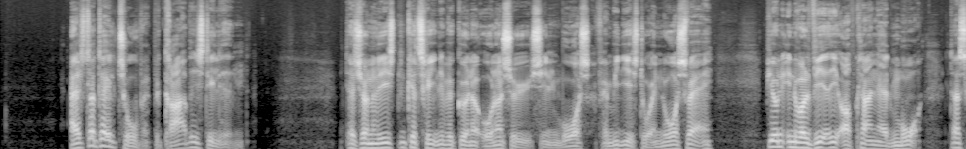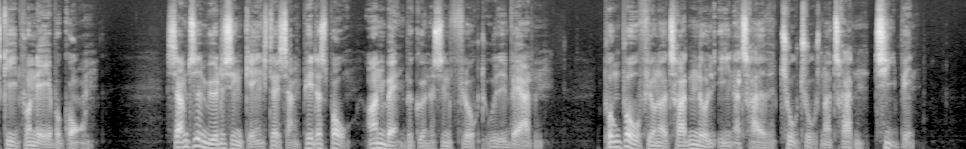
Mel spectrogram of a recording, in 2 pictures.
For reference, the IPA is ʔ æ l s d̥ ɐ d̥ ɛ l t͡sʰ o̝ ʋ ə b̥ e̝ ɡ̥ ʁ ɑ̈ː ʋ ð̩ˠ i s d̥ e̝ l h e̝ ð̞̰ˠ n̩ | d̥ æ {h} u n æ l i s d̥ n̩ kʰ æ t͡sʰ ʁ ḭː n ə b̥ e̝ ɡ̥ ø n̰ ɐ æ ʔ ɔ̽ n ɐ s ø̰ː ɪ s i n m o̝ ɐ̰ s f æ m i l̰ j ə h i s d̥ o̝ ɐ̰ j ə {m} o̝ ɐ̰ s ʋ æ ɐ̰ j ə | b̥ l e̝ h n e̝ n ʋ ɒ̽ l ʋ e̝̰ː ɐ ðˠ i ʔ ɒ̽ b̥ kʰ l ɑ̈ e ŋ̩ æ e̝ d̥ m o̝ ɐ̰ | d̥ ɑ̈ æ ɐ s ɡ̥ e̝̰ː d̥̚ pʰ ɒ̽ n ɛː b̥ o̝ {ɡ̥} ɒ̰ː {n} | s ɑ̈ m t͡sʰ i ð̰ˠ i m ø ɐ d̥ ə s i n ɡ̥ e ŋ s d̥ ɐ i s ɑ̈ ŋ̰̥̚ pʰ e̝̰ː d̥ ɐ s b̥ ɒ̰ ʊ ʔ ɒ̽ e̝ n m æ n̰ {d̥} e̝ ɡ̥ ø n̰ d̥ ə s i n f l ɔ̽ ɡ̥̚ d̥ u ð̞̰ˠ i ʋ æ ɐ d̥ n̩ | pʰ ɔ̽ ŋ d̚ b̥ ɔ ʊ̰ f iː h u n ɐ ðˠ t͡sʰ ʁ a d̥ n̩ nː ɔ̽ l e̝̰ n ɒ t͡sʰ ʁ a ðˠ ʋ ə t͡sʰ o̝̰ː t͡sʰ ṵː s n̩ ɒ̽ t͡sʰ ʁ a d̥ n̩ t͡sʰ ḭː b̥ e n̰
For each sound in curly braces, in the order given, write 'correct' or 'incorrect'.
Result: incorrect: ɕ, incorrect: n, correct, correct, incorrect: b̥

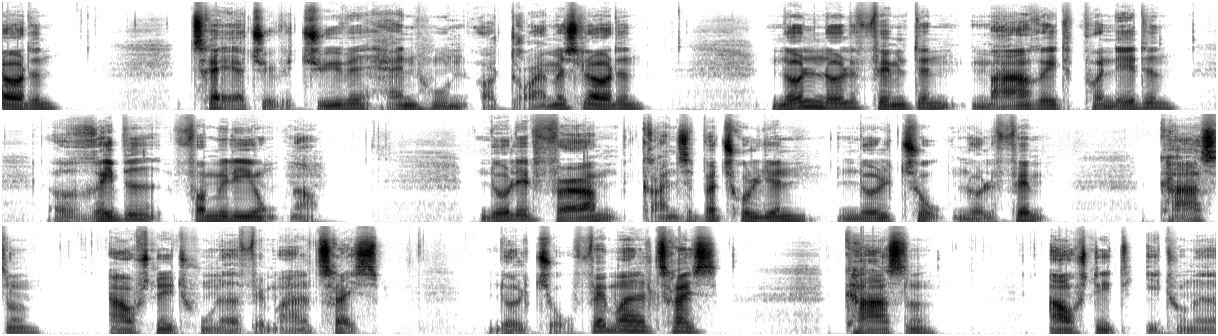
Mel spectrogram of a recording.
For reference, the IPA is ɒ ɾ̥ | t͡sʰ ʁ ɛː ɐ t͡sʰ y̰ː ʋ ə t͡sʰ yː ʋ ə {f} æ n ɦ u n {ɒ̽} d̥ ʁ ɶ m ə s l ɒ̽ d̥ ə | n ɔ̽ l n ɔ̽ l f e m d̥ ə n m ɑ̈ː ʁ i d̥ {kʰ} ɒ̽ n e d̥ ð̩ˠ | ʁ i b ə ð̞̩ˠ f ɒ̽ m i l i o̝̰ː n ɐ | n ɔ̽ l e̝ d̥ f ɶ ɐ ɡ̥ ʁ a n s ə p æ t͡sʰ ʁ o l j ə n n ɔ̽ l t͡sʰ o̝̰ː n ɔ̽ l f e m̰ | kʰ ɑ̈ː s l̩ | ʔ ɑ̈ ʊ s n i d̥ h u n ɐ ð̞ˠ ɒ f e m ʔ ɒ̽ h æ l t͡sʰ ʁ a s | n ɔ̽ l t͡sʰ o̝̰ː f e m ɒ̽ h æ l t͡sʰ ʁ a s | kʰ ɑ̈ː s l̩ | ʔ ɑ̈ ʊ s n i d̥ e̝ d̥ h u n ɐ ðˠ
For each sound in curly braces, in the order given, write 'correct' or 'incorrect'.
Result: incorrect: h, correct, incorrect: pʰ

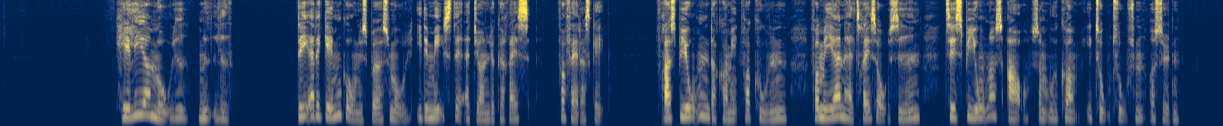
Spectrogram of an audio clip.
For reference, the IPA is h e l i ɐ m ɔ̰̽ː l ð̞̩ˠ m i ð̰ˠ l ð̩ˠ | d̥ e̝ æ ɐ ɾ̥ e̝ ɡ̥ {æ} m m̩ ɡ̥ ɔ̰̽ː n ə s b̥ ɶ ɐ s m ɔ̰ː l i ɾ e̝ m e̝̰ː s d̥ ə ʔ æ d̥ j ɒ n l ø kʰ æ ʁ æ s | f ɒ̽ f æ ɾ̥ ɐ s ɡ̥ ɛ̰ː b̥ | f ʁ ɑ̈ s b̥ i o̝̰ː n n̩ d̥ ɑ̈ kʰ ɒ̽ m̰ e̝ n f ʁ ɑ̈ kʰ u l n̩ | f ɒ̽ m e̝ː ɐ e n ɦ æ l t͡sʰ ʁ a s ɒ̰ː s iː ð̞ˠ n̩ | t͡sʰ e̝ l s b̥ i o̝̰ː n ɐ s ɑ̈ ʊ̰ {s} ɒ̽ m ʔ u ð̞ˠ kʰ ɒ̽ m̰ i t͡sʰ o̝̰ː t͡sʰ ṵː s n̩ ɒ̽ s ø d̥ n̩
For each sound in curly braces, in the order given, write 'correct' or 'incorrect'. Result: incorrect: e, correct

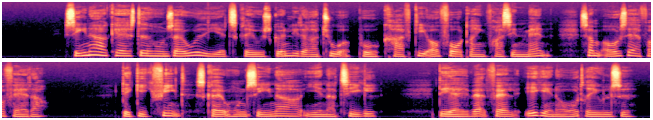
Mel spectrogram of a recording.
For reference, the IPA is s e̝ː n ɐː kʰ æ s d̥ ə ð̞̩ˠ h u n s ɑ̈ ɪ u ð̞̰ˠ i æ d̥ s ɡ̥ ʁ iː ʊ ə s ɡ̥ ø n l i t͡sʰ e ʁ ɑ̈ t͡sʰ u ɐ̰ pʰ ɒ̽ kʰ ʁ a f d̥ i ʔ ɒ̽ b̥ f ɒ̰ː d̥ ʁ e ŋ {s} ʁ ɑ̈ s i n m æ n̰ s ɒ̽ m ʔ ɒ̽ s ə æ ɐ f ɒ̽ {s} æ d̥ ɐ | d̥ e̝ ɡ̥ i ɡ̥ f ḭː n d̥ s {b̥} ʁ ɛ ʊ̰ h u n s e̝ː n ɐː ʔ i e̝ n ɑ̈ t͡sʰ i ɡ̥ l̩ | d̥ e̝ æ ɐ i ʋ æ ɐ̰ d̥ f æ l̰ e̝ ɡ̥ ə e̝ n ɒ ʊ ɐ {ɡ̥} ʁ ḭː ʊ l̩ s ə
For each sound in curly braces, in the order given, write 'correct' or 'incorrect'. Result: incorrect: f, incorrect: f, incorrect: ɡ̥, incorrect: d̥

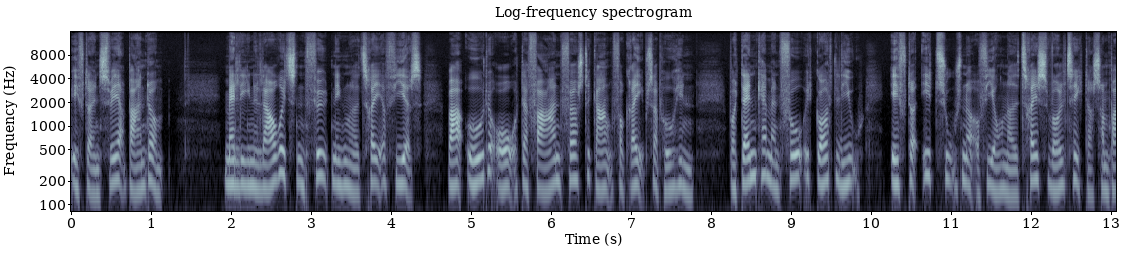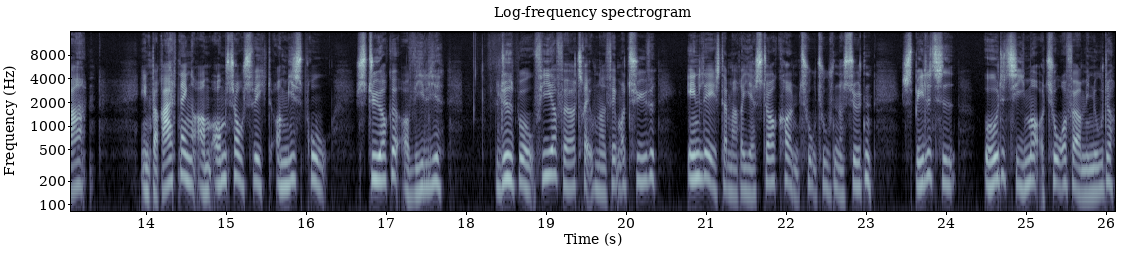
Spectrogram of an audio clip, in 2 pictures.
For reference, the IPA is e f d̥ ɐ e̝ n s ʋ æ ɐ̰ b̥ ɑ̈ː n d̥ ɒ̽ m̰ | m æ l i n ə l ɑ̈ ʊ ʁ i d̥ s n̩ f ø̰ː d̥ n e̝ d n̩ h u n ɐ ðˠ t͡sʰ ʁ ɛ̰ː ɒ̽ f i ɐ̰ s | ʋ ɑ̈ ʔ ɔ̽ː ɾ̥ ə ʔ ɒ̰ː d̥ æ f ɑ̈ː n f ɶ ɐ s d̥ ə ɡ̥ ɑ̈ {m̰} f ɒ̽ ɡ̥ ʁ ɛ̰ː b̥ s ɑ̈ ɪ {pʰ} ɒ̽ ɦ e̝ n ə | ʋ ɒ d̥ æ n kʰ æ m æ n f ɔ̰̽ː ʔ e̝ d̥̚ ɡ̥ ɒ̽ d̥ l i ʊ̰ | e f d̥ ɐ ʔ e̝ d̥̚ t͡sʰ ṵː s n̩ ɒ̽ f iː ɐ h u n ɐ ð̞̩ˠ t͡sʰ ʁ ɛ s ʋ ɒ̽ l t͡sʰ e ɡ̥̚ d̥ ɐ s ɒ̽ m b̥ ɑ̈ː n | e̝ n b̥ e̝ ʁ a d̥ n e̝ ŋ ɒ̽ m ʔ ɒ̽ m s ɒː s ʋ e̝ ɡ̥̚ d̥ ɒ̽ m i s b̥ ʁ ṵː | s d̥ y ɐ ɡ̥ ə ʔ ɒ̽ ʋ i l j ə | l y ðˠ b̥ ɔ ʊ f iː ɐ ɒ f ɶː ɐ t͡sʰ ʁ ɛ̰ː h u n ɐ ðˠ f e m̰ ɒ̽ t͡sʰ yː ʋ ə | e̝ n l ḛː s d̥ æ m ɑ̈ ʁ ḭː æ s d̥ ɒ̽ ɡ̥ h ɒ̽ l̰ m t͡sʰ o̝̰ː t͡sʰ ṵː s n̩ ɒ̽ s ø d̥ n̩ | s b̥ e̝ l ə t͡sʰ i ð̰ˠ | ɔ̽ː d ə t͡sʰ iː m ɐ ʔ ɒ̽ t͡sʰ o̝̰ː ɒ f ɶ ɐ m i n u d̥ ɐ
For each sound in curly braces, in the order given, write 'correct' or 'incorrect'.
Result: incorrect: ŋ̰, correct

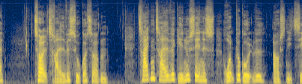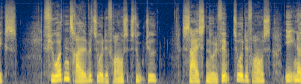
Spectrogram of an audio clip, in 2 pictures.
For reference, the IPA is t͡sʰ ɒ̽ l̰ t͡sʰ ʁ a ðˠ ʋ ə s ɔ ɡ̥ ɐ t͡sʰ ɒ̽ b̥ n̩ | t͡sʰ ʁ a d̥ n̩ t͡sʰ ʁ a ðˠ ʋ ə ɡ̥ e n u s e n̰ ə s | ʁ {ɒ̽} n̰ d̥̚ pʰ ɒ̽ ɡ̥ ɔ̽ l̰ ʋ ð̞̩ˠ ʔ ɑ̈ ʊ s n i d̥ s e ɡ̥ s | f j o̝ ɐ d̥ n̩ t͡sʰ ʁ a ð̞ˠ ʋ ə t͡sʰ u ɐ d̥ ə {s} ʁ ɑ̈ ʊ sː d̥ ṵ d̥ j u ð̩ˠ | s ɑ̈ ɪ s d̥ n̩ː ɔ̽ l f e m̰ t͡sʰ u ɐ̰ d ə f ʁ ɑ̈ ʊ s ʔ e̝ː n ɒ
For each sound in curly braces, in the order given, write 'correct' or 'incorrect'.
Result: incorrect: ɔ̽, incorrect: f

